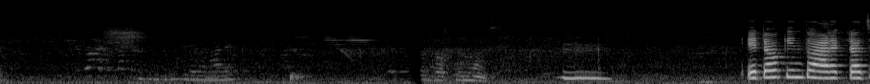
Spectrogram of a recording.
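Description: A woman talks calmly close by.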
